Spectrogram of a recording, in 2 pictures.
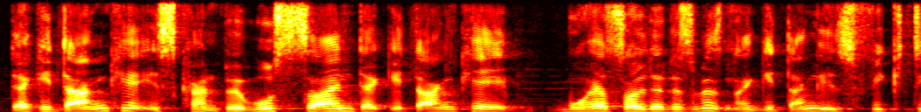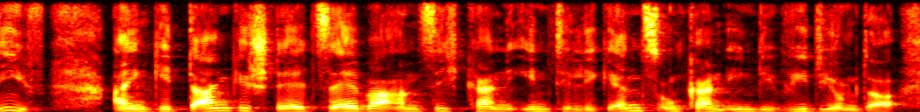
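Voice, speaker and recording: A man's voice: fairly high pitch, moderate pace, a little mellow. Emphatic man coaching the viewer directly. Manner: emphatic, repeats key words, rhetorical questions. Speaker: anxiety coach. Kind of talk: direct-to-camera coaching talk.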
